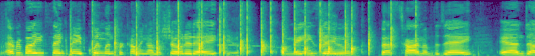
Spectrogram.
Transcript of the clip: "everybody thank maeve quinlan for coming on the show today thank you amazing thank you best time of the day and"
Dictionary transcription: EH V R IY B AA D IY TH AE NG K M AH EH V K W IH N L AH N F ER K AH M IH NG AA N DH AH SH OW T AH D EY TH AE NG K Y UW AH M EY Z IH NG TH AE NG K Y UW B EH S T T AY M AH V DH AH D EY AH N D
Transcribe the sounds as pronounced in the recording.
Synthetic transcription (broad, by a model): EH V R IY B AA D IY TH AE NG K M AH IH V K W IH N L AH N F ER K AH M IH NG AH N DH AH SH OW T AH D EY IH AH M EY Z IH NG NG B EH S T T AY M AH V DH AH D EY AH N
